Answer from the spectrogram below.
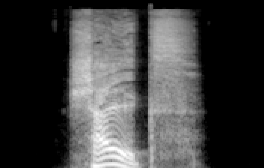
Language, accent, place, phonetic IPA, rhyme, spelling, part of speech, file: German, Germany, Berlin, [ʃalks], -alks, Schalks, noun, De-Schalks.ogg
- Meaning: genitive of Schalk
